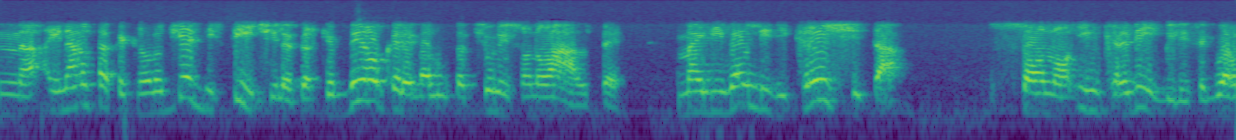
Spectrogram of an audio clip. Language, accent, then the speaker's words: Italian; Rome, Lazio, Italy; moved away as an adult; now in United States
